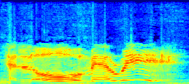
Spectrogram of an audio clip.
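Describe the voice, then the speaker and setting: An actor playing a concerned uncle calling from abroad in an Ilocano radio drama, heard through a telephone effect. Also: male voice, sits high, big pitch swings, extremely slow, loud music behind the voice, full character voice, rough recording.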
